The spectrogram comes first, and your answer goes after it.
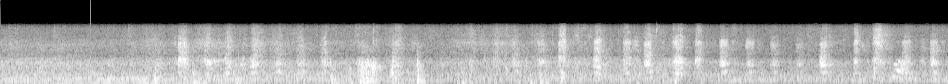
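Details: Dogs at play: a rapid run of short, sharp yips and snorting bursts, irregular and clustered, over a steady low background rumble and scuffling.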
